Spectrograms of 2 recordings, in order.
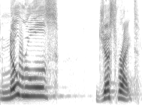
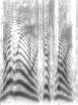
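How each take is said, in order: First: It is said in the speaker's ordinary accent. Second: It is said in a put-on Australian accent.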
